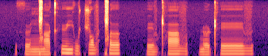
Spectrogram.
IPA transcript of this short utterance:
θ ø˨ ŋ͡ǁ a˨ kʰ y˥ j u˨ t͡ʃ ɔ˦ v ǁ ə˦ | e˨ v ʈʰ a˦ v | ɳ œ˨ ʈʰ eː˦ v

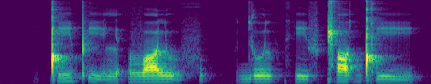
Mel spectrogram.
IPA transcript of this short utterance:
ǃ i pʼ i l | v ɒ l u f | d u l kʰ i f ǁ ɒ ǃʼ i

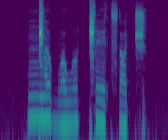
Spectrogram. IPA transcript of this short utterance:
ŋ͡ǁ ə b ʌ w ɤ ǁ e t͡s ɾ ɒ t͡ʃ

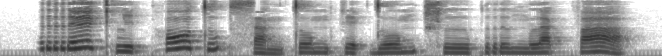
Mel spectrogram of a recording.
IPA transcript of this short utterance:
r ɛː˥˩ kʰ l i˨˩ t̚ h ɔː˥˩ t u˦˥ ʔ s a˨˩ ŋ t o˧ m k e˨˩ ʔ d oː˦˥ m t͡ɕʰ ɯː˧ p r ɯ˧ ŋ l a˦˥ k̚ f aː˥˩

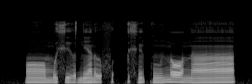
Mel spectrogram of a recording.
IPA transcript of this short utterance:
ɔ̃ː m o xʲ ɤː d ɾʲ ã ɾ ɤ f | xʲ ɔ̃ k ũ n ɔː n ãː

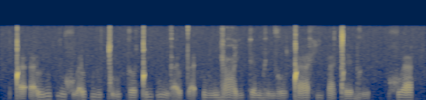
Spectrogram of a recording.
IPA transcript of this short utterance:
ǃ a̰ ʔ a̰ l i l p i l χʷ a̰ l p ɯ l ǀ ṵ l k ʌ ǃ i ʔ u ŋ ɡ a̰ l t a̰ θ u l ŋ ɡ i ʕ i l k ɛ m b e n z o l ǃ a x i p a ǀ ɛ b ɯ l | χʷ a

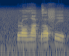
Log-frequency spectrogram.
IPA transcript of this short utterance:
ɭ u ðˤ ʌ ɡ ʌ f i

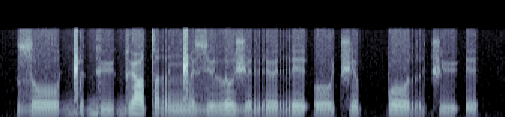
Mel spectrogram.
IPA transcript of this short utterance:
z oː ɡ͡ǁ ʏ ɡ yː ɡ ʏː tˤ ɪ r ŋ͡ǁ ʏ z y l ʊ ʒ ʏ r ʏː r ɪ ʔ oː t͡ʃ ø pː oː r t͡ʃ yː ʔ ɪ

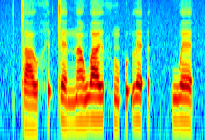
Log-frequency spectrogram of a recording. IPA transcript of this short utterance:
t a˨ ʊ̯ h ɪ˦ ʔ t ɛ˨ n ã˦ w a˦ ɪ̯ θ ũ˨ ʔ ʊ˦ ʔ l ɛ˦ ʔ | w ɛ˦˨

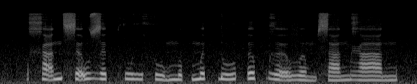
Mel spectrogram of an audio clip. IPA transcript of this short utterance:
x a̰˧˥ n s ə̰˧˥ w z ə˦˥ t̚ k w ɨ̤˨˩ h u˧˩ m ə˨˩ p̚ m ə˦˥ t̚ ɗ u˨˦ ʔ ə˦˥ p̚ ɣ ə̰ː˧˨ v ə˧˩ m s a˨˦ n ɣ a˧ n

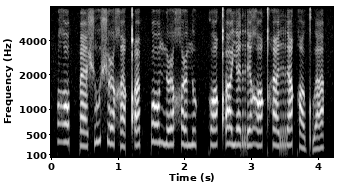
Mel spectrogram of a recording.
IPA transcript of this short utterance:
ʁ ɔ˧ pː æ˩ ʃ u˧˥ ʃ ə˞˧ χ e˩ qʼ ɵ˧˥ pː ɔ˥ n ə˞˧˥ χ ə˞˧ n u˧ kː ɔ˧˥ qʼ ə˞˥ j ɛ˧˥ r e˧˥ ʁ ɔ˧˥ qʰ e˧ r ɛ˧˥ q ɔ˩ kʷʼ a˩˧

